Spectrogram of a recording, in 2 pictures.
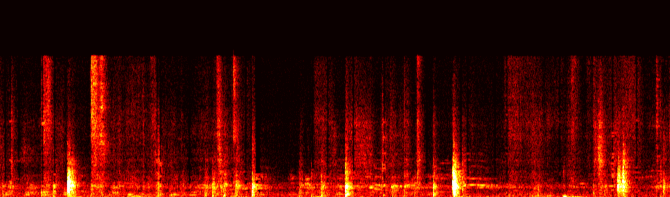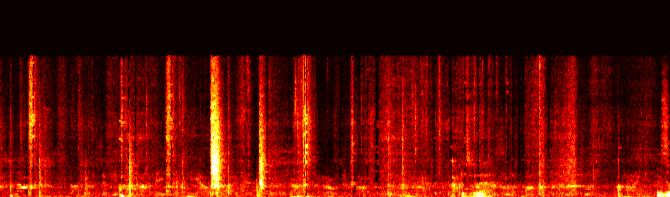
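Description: Quiet room with scattered light clicks and taps from hands handling cards and plastic holders, and a faint voice near the end.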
